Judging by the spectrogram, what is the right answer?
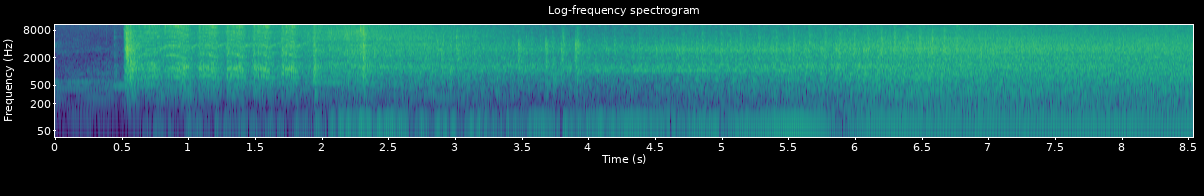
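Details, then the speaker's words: Nissan S13 200SX CA18DET before cam angle sensor adjustment: brisk crank, immediate catch, brief rev, then a smooth even idle with no knocks or ticks. Normal start and idle. "you can already hear that first engine is a lot happier as it stands right"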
